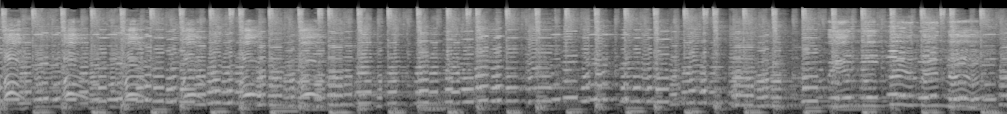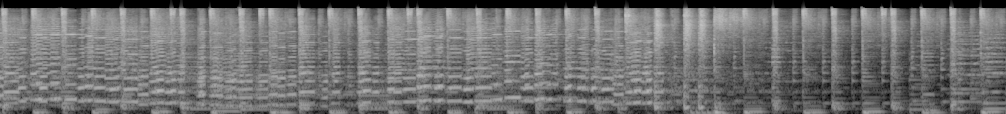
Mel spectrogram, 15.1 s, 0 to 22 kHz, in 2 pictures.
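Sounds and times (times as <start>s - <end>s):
saxophone: 0.0s - 13.3s
accordions playing melody: 0.0s - 15.0s
fast keyboard beat: 0.0s - 15.0s.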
